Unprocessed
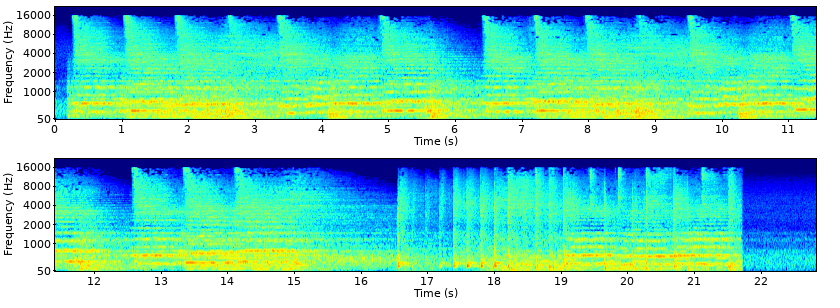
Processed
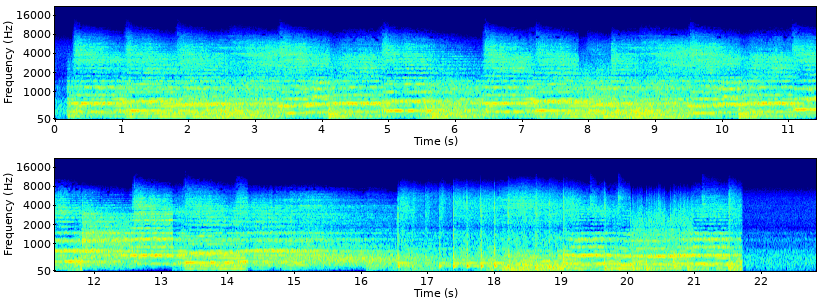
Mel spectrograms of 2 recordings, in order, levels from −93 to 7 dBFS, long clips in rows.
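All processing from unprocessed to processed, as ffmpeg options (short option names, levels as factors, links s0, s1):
-filter_complex "[0:a]asettb=1/sr,asplit=3[s0][s1][s2];[s0]atrim=end=7.854[s3];[s1]atrim=start=7.85:end=8.35,asetpts=PTS-STARTPTS,afade=t=in:d=0.004:c=qsin,afade=t=out:st=0.496:d=0.004:c=qsin,lowpass=4200,equalizer=f=3300:w=1.3:g=-15,asoftclip=type=hard:threshold=0.0794[s4];[s2]atrim=start=8.346[s5];[s3][s4]acrossfade=d=0.004:c1=hsin:c2=qsin[s6];[s6][s5]acrossfade=d=0.004:c1=qsin:c2=hsin,asettb=1/sr,asplit=3[s7][s8][s9];[s7]atrim=end=11.824[s10];[s8]atrim=start=11.82:end=13.18,asetpts=PTS-STARTPTS,afade=t=in:d=0.004:c=qsin,afade=t=out:st=1.356:d=0.004:c=qsin,highpass=310,equalizer=f=1800:t=o:w=2.7:g=13.5,bandreject=f=3300:w=17[s11];[s9]atrim=start=13.176[s12];[s10][s11]acrossfade=d=0.004:c1=hsin:c2=qsin[s13];[s13][s12]acrossfade=d=0.004:c1=qsin:c2=hsin,asettb=1/sr,asplit=3[s14][s15][s16];[s14]atrim=end=14.304[s17];[s15]atrim=start=14.3:end=16.09,asetpts=PTS-STARTPTS,afade=t=in:d=0.004:c=qsin,afade=t=out:st=1.786:d=0.004:c=qsin,highpass=300,lowpass=4900,acompressor=threshold=0.0562:ratio=4:attack=3.2:release=140:knee=1:detection=peak[s18];[s16]atrim=start=16.086[s19];[s17][s18]acrossfade=d=0.004:c1=hsin:c2=qsin[s20];[s20][s19]acrossfade=d=0.004:c1=qsin:c2=hsin,asettb=1/sr,asplit=3[s21][s22][s23];[s21]atrim=end=20.044[s24];[s22]atrim=start=20.04:end=20.99,asetpts=PTS-STARTPTS,afade=t=in:d=0.004:c=qsin,afade=t=out:st=0.946:d=0.004:c=qsin,lowpass=1600,acrusher=bits=3:mix=0:aa=0.5[s25];[s23]atrim=start=20.986[s26];[s24][s25]acrossfade=d=0.004:c1=hsin:c2=qsin[s27];[s27][s26]acrossfade=d=0.004:c1=qsin:c2=hsin,lowpass=f=5600:w=0.5412,lowpass=f=5600:w=1.3066,bandreject=f=1800:w=25,acompressor=threshold=0.0562:ratio=4"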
